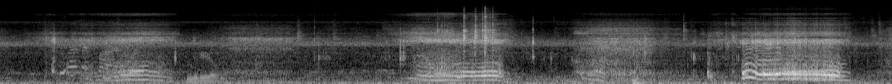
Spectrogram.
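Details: Snoring during sleep: three loud, rough, buzzing snores about three seconds apart, roughly 20 a minute, over faint room noise.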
